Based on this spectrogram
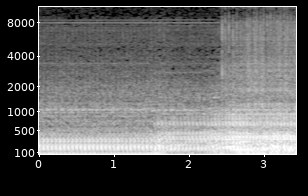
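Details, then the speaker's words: Mini wood lathe with eccentric jig set at the extreme offset position, screwed to bench and wall: heavy rhythmic thumping about three beats a second under motor drone, whole bench vibrating at any speed from off-center load. "now you can hear the sound I mean I'm on the going at any speed it's vibrating like M unless you a really secure mounting uh on the floor Etc"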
